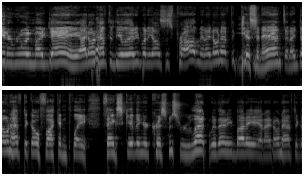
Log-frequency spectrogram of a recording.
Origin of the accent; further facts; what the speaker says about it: United Kingdom; I'm British, and I can tell you that's not like an analogy.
